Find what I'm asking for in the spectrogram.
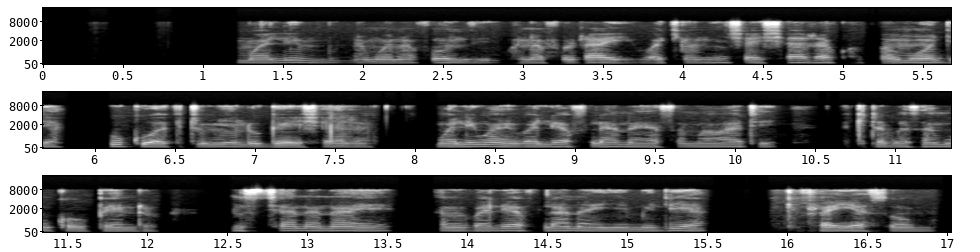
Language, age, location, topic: Swahili, 18-24, Nairobi, education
